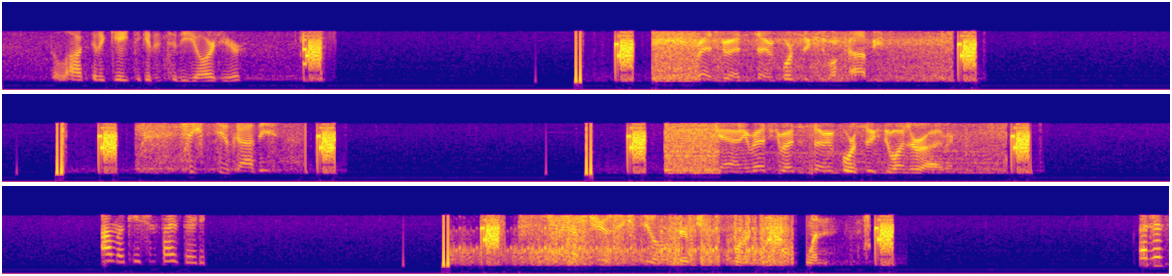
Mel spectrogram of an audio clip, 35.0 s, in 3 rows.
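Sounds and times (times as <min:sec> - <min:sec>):
radio transmission static: 0:00.2 - 0:02.4, 0:03.0 - 0:03.4, 0:05.8 - 0:09.8, 0:12.2 - 0:15.1, 0:17.5 - 0:22.1, 0:24.4 - 0:25.4, 0:27.8 - 0:32.3, 0:34.8 - 0:35.0
speech: 0:00.8 - 0:03.4, 0:24.7 - 0:25.5.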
